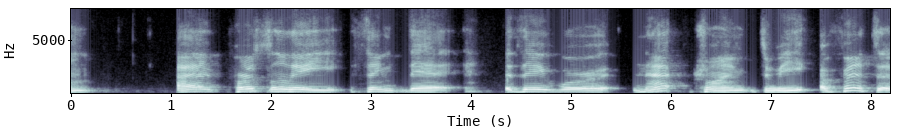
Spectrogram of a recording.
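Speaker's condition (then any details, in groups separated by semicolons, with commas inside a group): Multiple sclerosis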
